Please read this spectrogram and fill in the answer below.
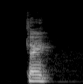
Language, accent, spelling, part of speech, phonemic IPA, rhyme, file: French, Canada, teins, verb, /tɛ̃/, -ɛ̃, LL-Q150 (fra)-teins.wav
- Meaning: inflection of teindre: 1. first/second-person singular present indicative 2. second-person singular imperative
